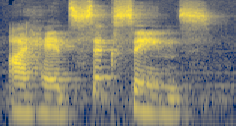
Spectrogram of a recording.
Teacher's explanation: the short i sound is the most different between the new zealander and the australian accents because yours sounds like our schwa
